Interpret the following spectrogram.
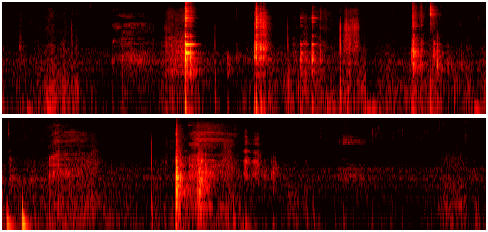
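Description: Clinks and knocks of a spoon, a ceramic mixing bowl and a glass baking dish as a diced sweet potato and apple mixture is scraped and tipped into the dish. About a dozen sharp clinks: one rings briefly about two seconds in, and the loudest comes a little after eight seconds.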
